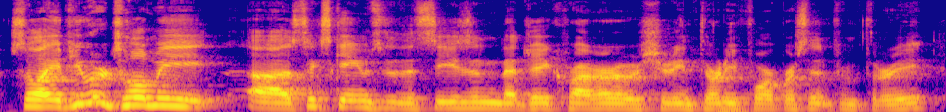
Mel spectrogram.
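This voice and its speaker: A man's voice: mid-range voice, fairly even intonation, fast. A man co-hosting a sports podcast, talking basketball in a casual, conversational style.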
